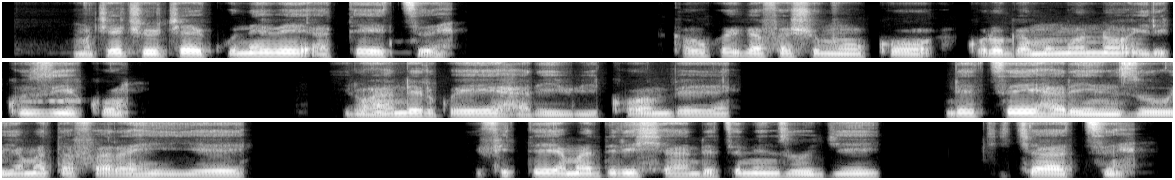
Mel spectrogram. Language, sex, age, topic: Kinyarwanda, male, 25-35, health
